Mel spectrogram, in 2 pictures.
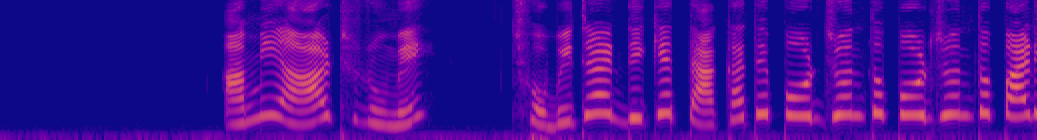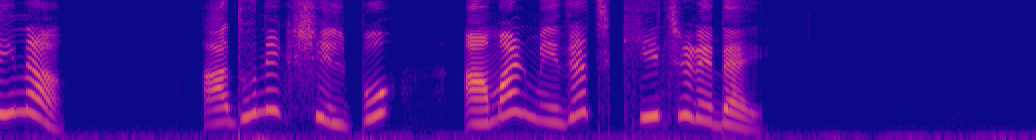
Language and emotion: Bengali, disgusted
